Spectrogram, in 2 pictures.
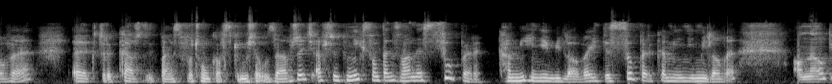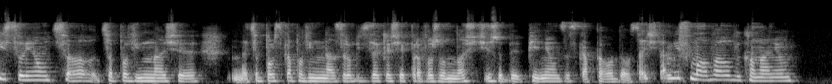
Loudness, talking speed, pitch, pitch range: -16 LUFS, 155 wpm, 150 Hz, 140-175 Hz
